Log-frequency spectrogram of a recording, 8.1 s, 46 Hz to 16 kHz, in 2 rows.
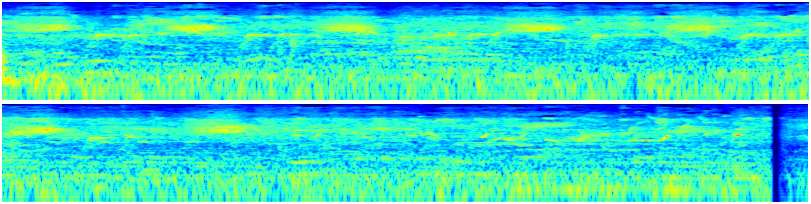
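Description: Many caged songbirds chirping and calling together. One call is repeated about every 0.8 s over scattered shorter chirps.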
